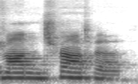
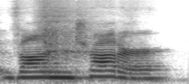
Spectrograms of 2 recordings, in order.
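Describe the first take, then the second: First: The name is said without an American accent. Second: The name is said with an American accent. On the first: The speaker calls it right. "I'd have to say Von Trotta" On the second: The speaker calls it wrong. "in like an American accent"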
